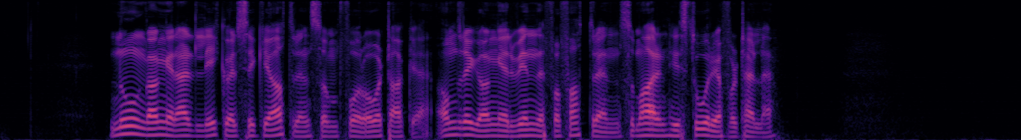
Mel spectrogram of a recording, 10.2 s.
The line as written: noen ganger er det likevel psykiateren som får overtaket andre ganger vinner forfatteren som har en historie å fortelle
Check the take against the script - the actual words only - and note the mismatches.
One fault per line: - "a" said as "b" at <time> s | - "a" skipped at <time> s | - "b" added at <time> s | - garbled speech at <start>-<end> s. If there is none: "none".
none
